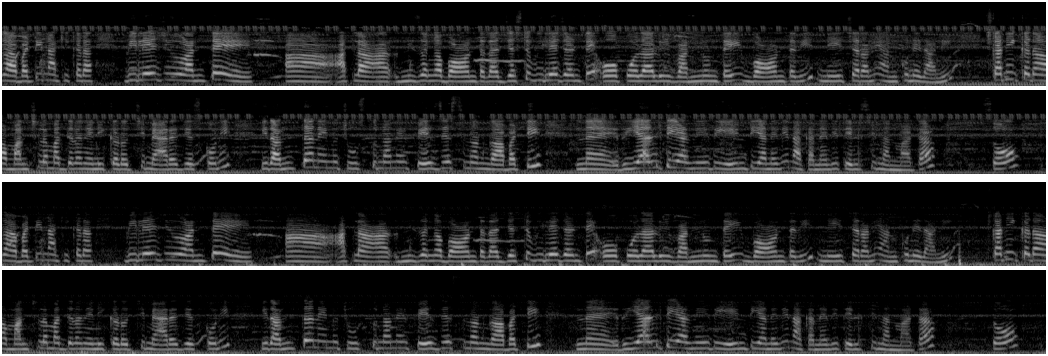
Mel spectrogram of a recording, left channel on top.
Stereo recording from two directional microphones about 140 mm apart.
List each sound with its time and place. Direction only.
0.0 s speech: 50° left (ahead or behind)
6.0 s speech: 20° left (ahead or behind)
6.3 s speech: 50° left (ahead or behind)
15.1 s speech: 35° left (ahead or behind)
15.4 s speech: 50° left (ahead or behind)
20.3 s speech: 20° left (ahead or behind)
